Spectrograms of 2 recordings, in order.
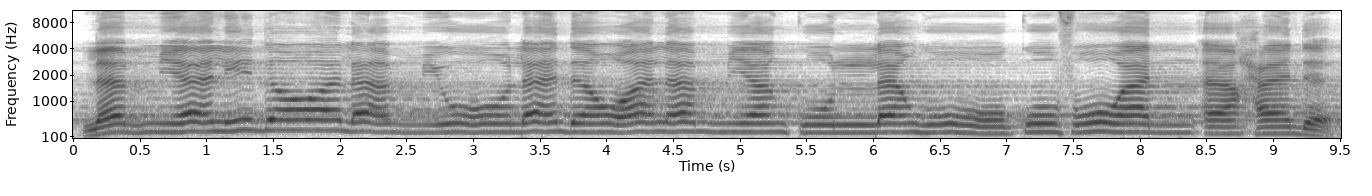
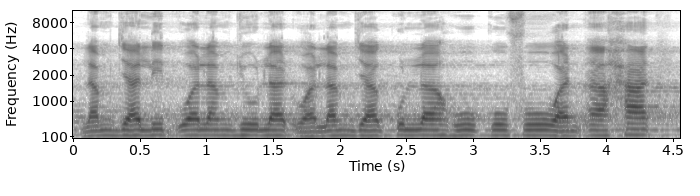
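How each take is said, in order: First: The words begin with a y sound. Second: The words begin with a j sound. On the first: The speaker calls it right. "Cara baca yang benar gimana?" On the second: The speaker calls it wrong. "ada yang baca ya lam jalid"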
